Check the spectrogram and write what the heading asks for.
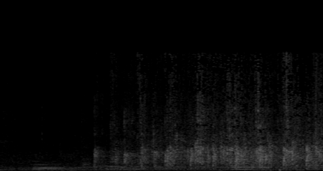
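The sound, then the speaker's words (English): An audience claps steadily, starting thinly and swelling into a dense, continuous wash of applause that stays loud to the end, with a few faint voices beneath it early on. “Oh, are you clapping or you are doing something like clapping?”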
